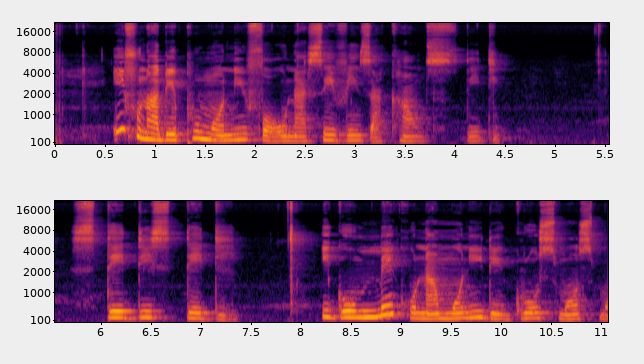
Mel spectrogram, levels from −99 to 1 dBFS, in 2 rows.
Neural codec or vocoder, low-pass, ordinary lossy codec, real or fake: vocoder, 48 kHz, 128 mel bands, Vocos; none; none; fake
